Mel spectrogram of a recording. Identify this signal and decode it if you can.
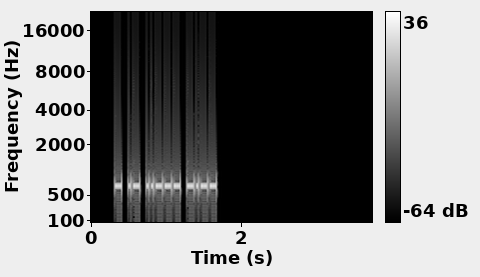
Morse code, heard as a keyed tone, about 40 wpm, 700 Hz. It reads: TA2Y
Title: DXCC-100 Call Signs - 4 Characters - 40wpm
